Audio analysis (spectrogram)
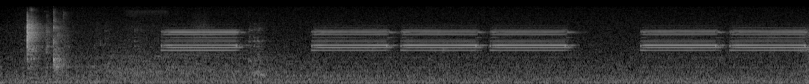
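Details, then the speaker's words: Dell Precision T3500 that won't boot: click then 1-3-2 POST beep code for memory error; caused by registered DDR3 RAM, fixed by fitting unbuffered DDR3. "it's giving us a 132 beef code and this more than likely means that we have bad Ram"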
